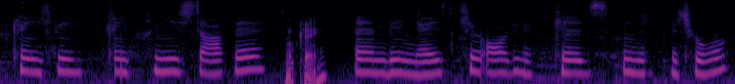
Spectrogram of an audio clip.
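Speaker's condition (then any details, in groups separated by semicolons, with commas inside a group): Cerebral palsy; age 13; difficulty speaking, impediment affecting vocalizing, not understanding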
